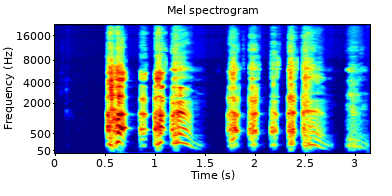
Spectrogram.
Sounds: Throat clearing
